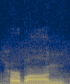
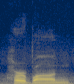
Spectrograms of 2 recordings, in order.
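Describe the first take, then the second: No difference in how they are said.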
